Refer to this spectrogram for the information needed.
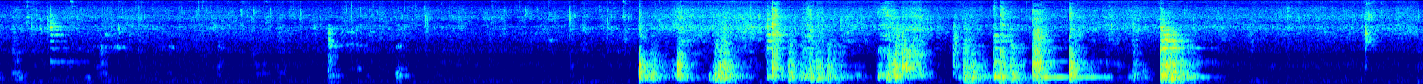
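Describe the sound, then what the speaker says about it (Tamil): Garlic and finely chopped large onions frying in a pan, a soft sizzle that turns into a busier stretch of clatter and scraping from stirring partway through, close by with no talking. "பூண்டு நல்லா வதங்கினதும் பொடியாக கட் பண்ணி வச்ச பெரிய வெங்காயம் இதை வந்து நம்ம சேர்த்துக்கலாம்"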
